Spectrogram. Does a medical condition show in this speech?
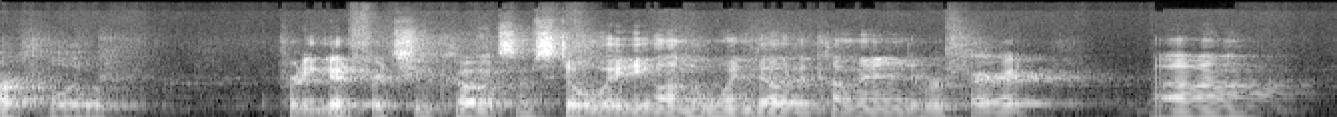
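No.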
